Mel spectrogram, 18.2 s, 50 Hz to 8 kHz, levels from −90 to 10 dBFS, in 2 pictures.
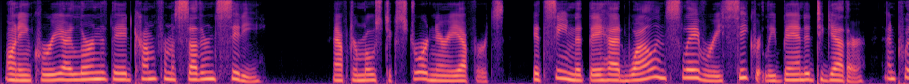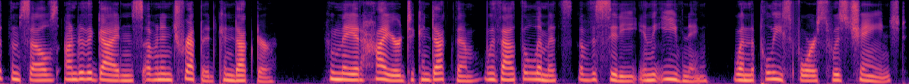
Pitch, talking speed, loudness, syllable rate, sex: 200 Hz, 195 wpm, -16 LUFS, 6.1 syllables/s, female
